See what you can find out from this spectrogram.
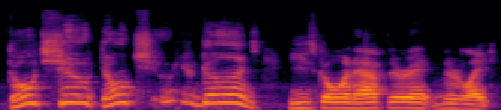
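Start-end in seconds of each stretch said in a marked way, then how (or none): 0.1-2.2 high-pitched urgent warning; urgent calling out. Retold or imitated. Rick warns the group during the attack, high urgent call. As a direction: call out an acted order in alarm. Leader calls out an urgent order.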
